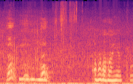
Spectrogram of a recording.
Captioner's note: dogs barking in background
